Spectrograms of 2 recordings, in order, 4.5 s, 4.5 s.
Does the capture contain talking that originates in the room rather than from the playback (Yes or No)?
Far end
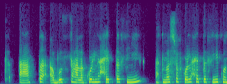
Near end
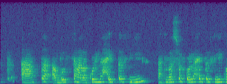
No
